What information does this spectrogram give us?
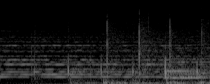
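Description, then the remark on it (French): Quick running footsteps of a man in a white coat hurry from door to door along a university corridor in Karlsruhe, Germany, in winter 1909, about six sharp, evenly spaced strikes over a steady low hum, moderately loud. “Un homme en blouse blanche, chauve, petite lunette posée sur un nez pointu, court de porte en porte.”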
